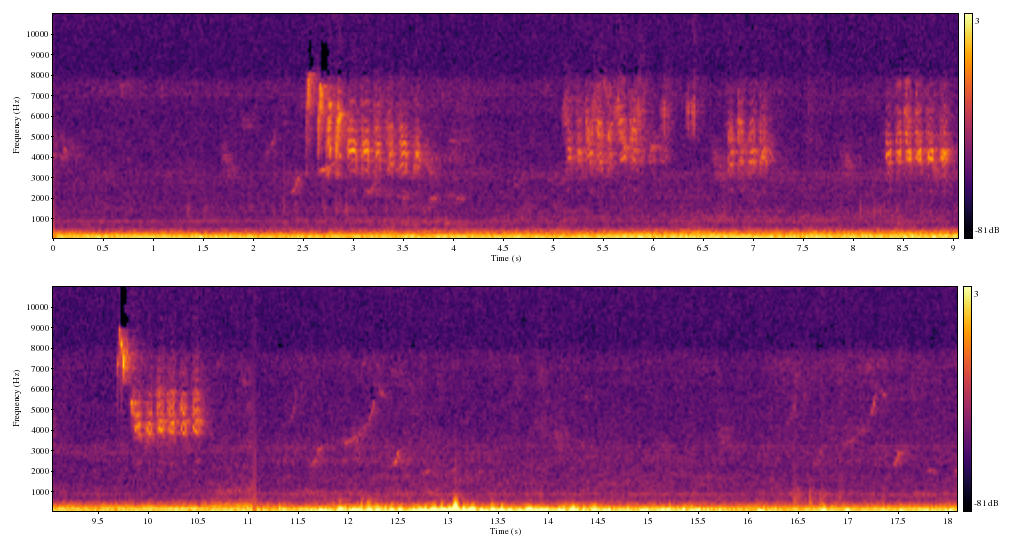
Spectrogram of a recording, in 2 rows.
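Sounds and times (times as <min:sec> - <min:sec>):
songbird trilling: 0:00.0 - 0:18.0
steady low rumble: 0:00.0 - 0:18.0.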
